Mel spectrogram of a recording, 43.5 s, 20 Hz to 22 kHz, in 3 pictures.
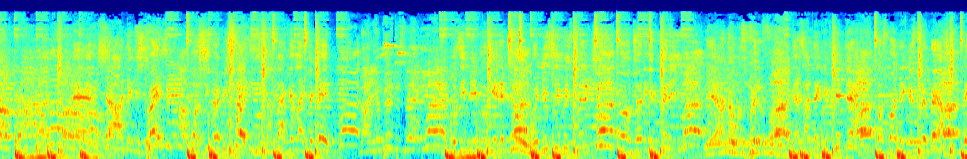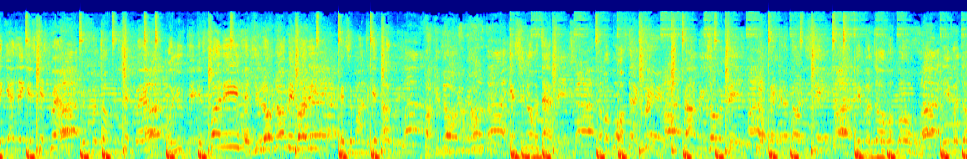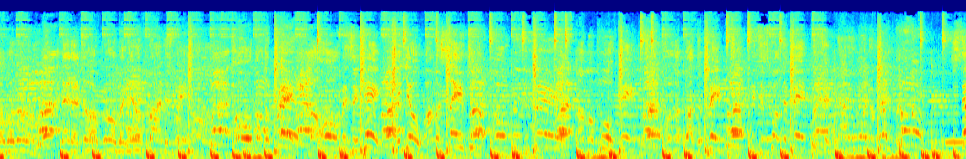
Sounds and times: Hip hop music: 0.0s - 43.5s.

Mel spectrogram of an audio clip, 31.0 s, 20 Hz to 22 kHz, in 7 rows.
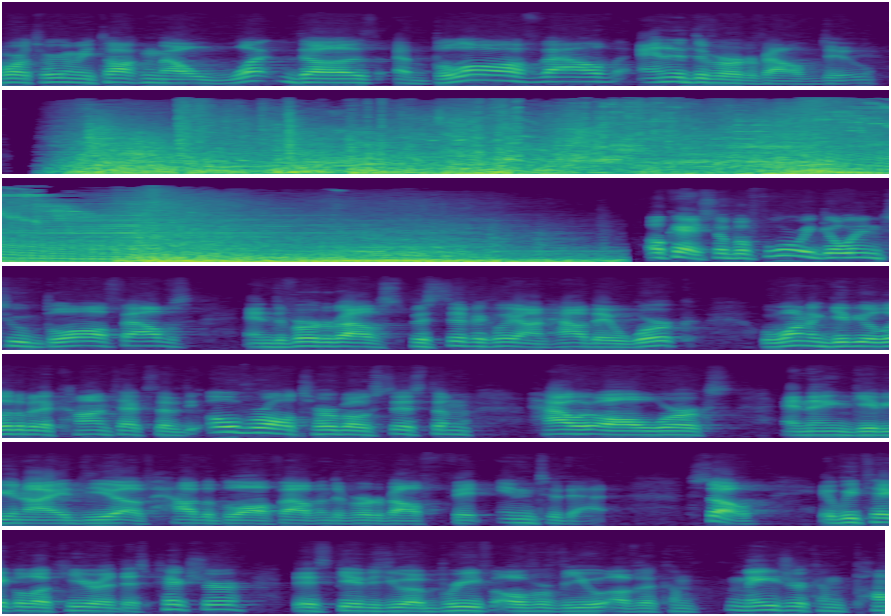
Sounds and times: Speech: 0.0s - 4.4s, 12.1s - 31.0s.

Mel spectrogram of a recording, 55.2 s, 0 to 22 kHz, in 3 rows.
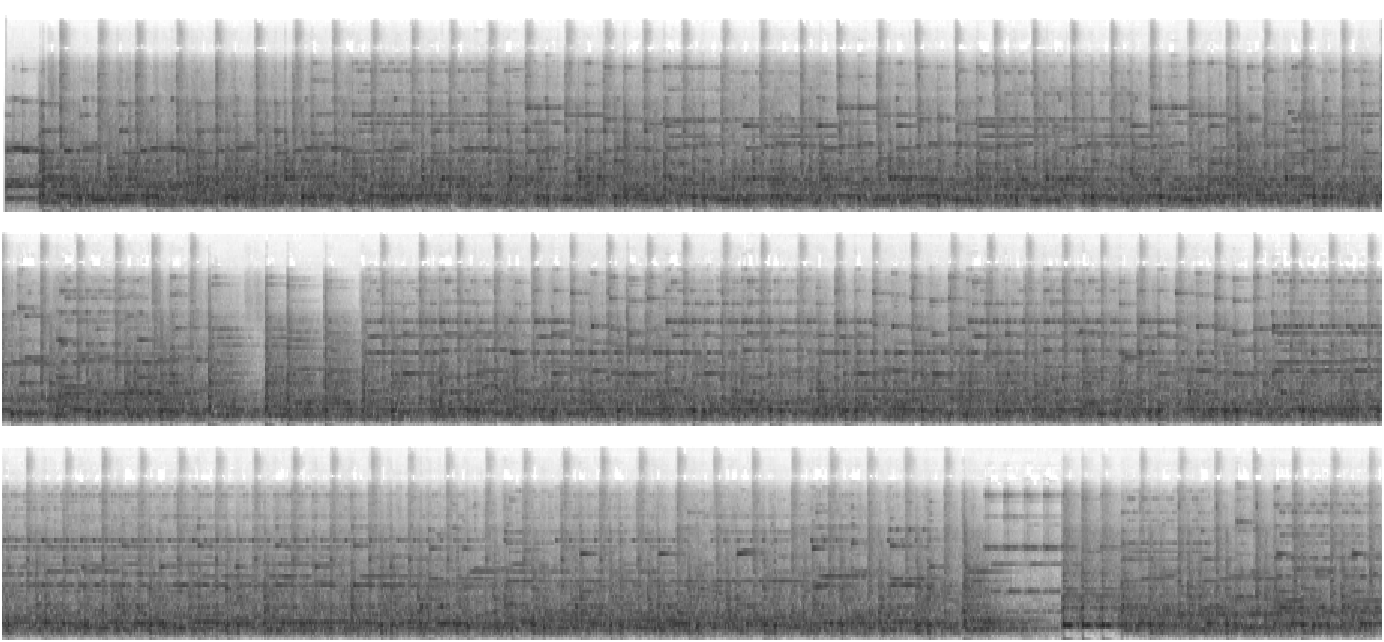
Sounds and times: Drum: 0.2s - 55.2s.

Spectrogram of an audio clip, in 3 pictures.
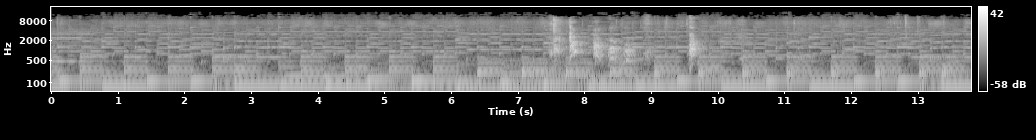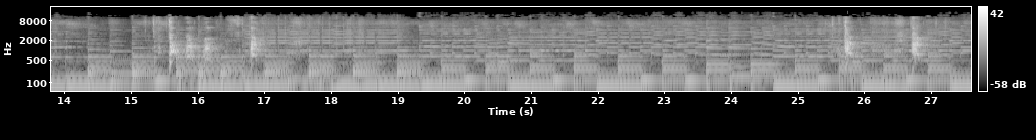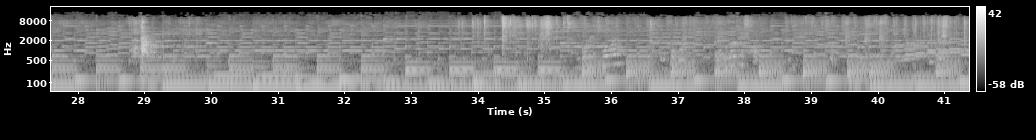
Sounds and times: Music: 0.0s - 41.3s
Bow-wow: 7.4s - 9.9s, 15.5s - 17.0s, 25.7s - 27.0s, 28.8s - 29.3s.

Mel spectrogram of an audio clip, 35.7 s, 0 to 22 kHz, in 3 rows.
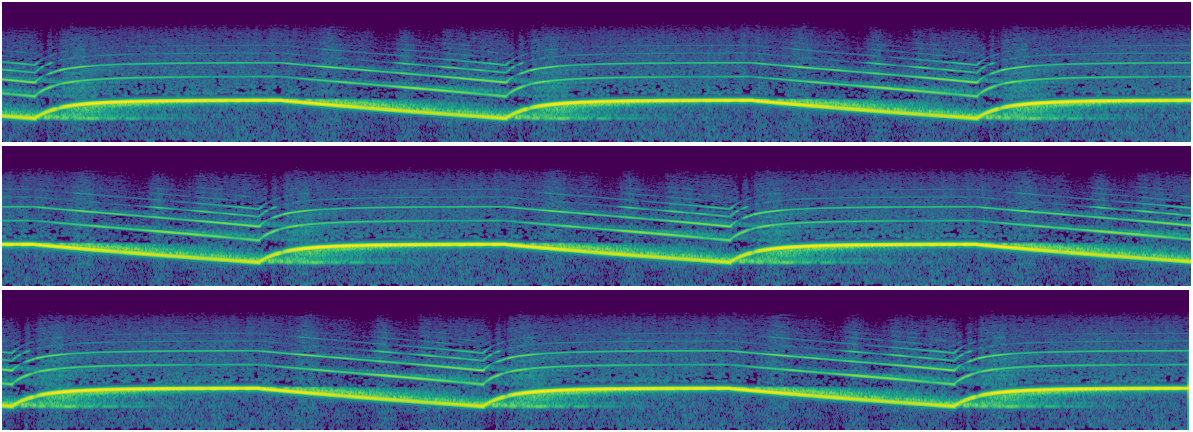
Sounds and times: Police car (siren): 0.0s - 35.6s.

